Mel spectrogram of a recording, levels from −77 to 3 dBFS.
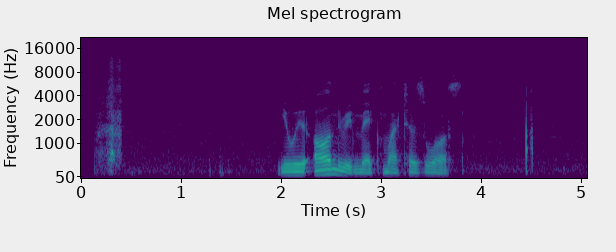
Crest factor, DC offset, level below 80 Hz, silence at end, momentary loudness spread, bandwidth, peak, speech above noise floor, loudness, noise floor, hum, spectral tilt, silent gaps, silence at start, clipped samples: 20 dB; under 0.1%; -84 dBFS; 0.55 s; 18 LU; 16 kHz; -18 dBFS; 31 dB; -37 LUFS; -66 dBFS; none; -7 dB/octave; none; 0.15 s; under 0.1%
